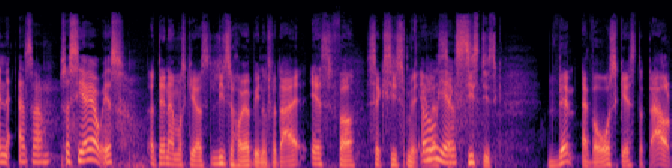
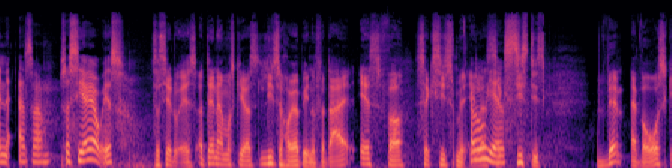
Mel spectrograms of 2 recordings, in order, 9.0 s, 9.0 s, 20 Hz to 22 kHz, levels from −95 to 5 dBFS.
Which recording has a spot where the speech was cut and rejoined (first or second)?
first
